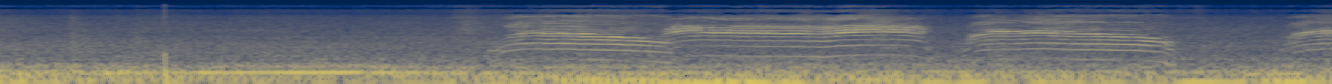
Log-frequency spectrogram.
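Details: Pet cat meowing loudly as it waits for its food; three long, wavering meows in quick succession after a quiet start, with steady low hum underneath.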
